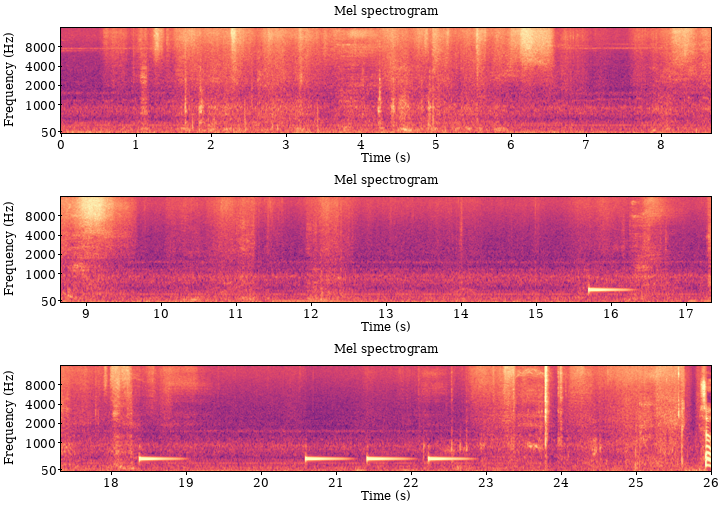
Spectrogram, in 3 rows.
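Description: Tesla Model 3 park-assist chime: five short beeps at one pitch, each with a sharp start and a short fade, coming in the second half and closer together as the car nears an obstacle while reversing into a bay.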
